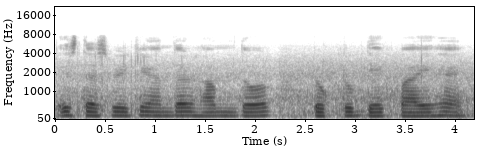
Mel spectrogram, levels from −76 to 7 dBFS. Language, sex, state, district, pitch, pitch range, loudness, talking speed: Hindi, male, Assam, Sonitpur, 135 Hz, 130-140 Hz, -16 LUFS, 145 wpm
